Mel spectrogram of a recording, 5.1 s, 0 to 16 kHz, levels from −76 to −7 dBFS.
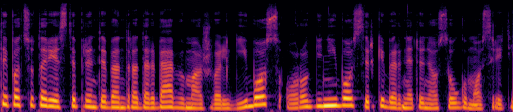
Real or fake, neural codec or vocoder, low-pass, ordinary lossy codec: real; none; 14.4 kHz; Opus, 64 kbps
